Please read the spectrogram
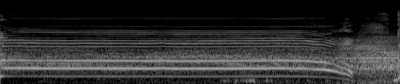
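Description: A Spanish-language football commentator's long goal shout, a single held high note of "gol" lasting about three and a half seconds, whose pitch drops sharply at the end before a breath.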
